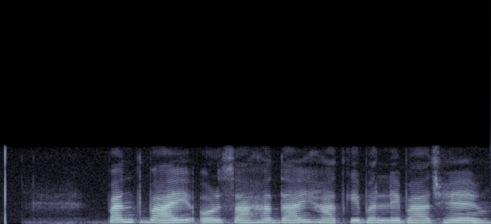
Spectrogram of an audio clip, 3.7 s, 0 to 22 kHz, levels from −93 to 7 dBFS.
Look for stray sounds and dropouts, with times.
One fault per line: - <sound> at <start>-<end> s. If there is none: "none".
none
